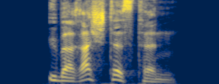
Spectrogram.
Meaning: 1. superlative degree of überrascht 2. inflection of überrascht: strong genitive masculine/neuter singular superlative degree
- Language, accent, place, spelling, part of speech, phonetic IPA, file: German, Germany, Berlin, überraschtesten, adjective, [yːbɐˈʁaʃtəstn̩], De-überraschtesten.ogg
